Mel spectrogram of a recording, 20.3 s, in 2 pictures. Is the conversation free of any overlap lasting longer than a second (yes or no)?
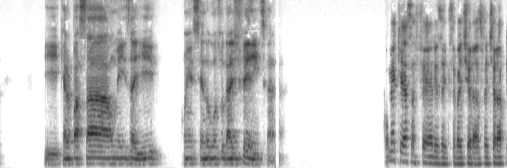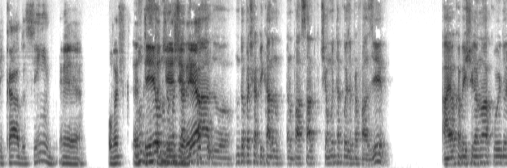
no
